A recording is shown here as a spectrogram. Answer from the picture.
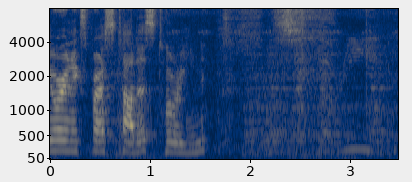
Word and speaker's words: Turin: Turin instead of Turin. Yes, that's right. The emphasis on the wrong syllable.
